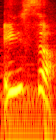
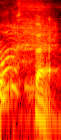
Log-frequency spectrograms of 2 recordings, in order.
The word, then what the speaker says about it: Åsa: It's Åsa. The A with a round thing is an O in Swedish. So, it's only in Sweden, so I don't blame you. Åsa.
